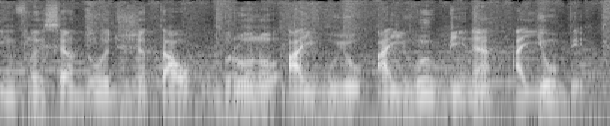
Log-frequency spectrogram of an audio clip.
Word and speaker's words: Ayub: Ayub, essa é a pronúncia certa, o famoso Monark.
